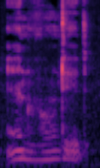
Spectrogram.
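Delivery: ordinary delivery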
